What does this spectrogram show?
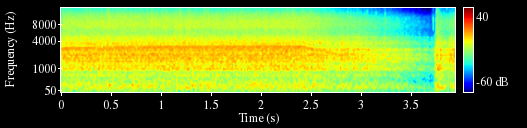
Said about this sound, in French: Vous aurez peut-être reconnu le bruit infernal d'un robot mixeur, le mien qui est particulièrement infernal.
